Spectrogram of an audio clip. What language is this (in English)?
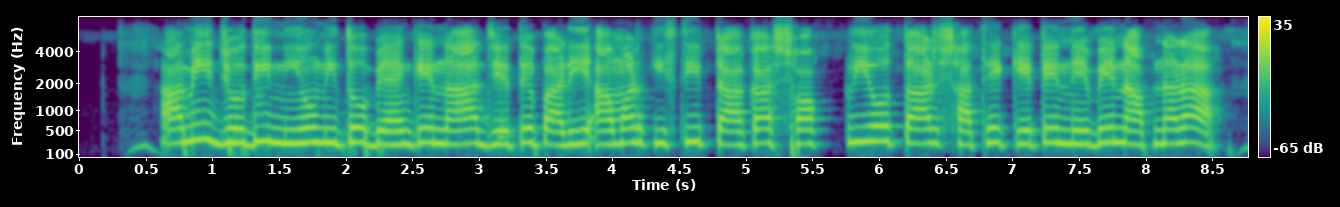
Bangla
